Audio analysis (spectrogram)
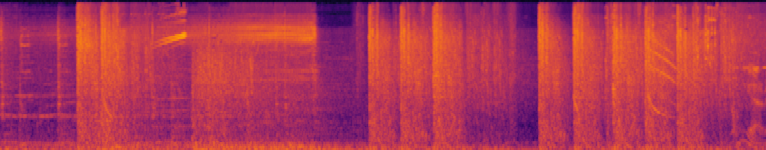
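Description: Halo: Combat Evolved combat, with repeated bursts of rapid gunfire and heavy booms from grenade blasts, loud and close, cutting in and out over steady battle noise.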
